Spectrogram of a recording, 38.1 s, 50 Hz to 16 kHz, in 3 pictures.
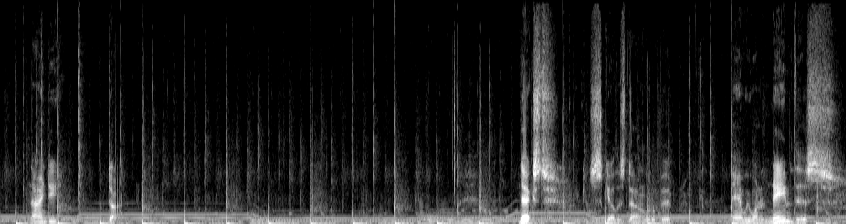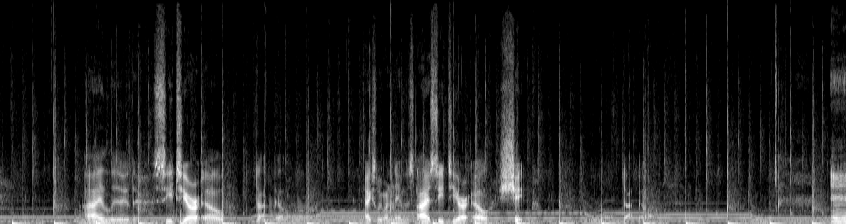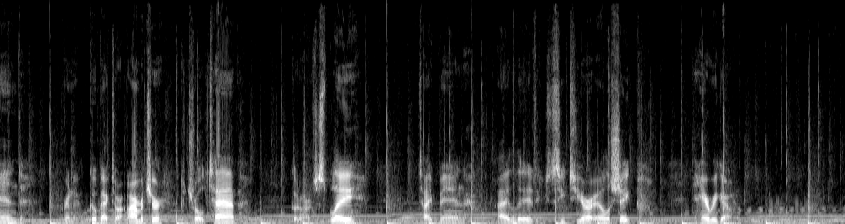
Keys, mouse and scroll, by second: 0.3 KP_9, 0.6 KP_0, 1.2 KP_Enter, 2.3 middle drag, 3.7 middle drag, 5.1 shift+middle drag, 6.4 shift+middle click, 6.8 middle click, 8.5 s, 9.6 click, 12.3-24.3 drag, 17.8 BackSpace, 26.4 right click, 26.8 right click, 27.3 right click, 27.8 ctrl+Tab, 30.2-35.2 drag, 33.4 Down, 36.6 right click, 37.7 ctrl+Tab, 37.9 right click.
